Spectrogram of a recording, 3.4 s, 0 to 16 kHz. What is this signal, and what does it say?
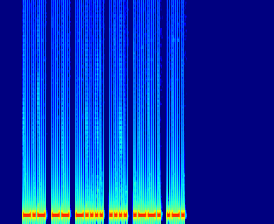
Morse code, heard as a keyed tone, about 40 wpm, 700 Hz. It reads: KM6HPR
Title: USA Call Signs - 6 Characters - Repeated 3x - 40wpm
